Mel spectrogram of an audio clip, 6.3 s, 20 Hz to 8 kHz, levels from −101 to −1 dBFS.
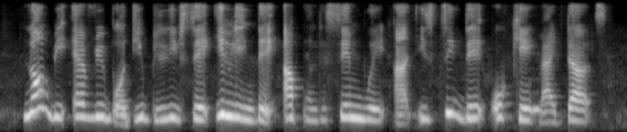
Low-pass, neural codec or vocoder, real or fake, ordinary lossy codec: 7.2 kHz; codec, 24 kHz, 0.9 kbps, WavTokenizer, small release; fake; none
